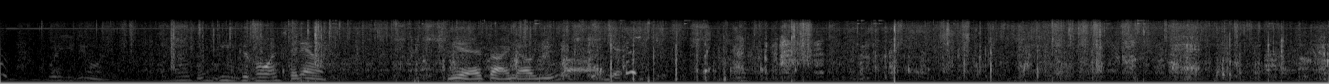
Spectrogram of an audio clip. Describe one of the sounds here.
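Dogs' paws crunch and scuff on gravelly ground.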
